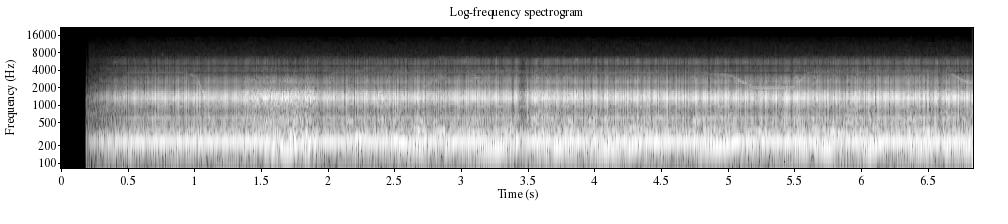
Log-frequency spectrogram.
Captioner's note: radio static fx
